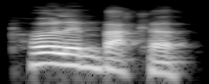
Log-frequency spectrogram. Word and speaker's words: Perlenbacher: You did actually pronounce it correctly from what I've seen. I don't know how do you say it? Perlenbacher.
